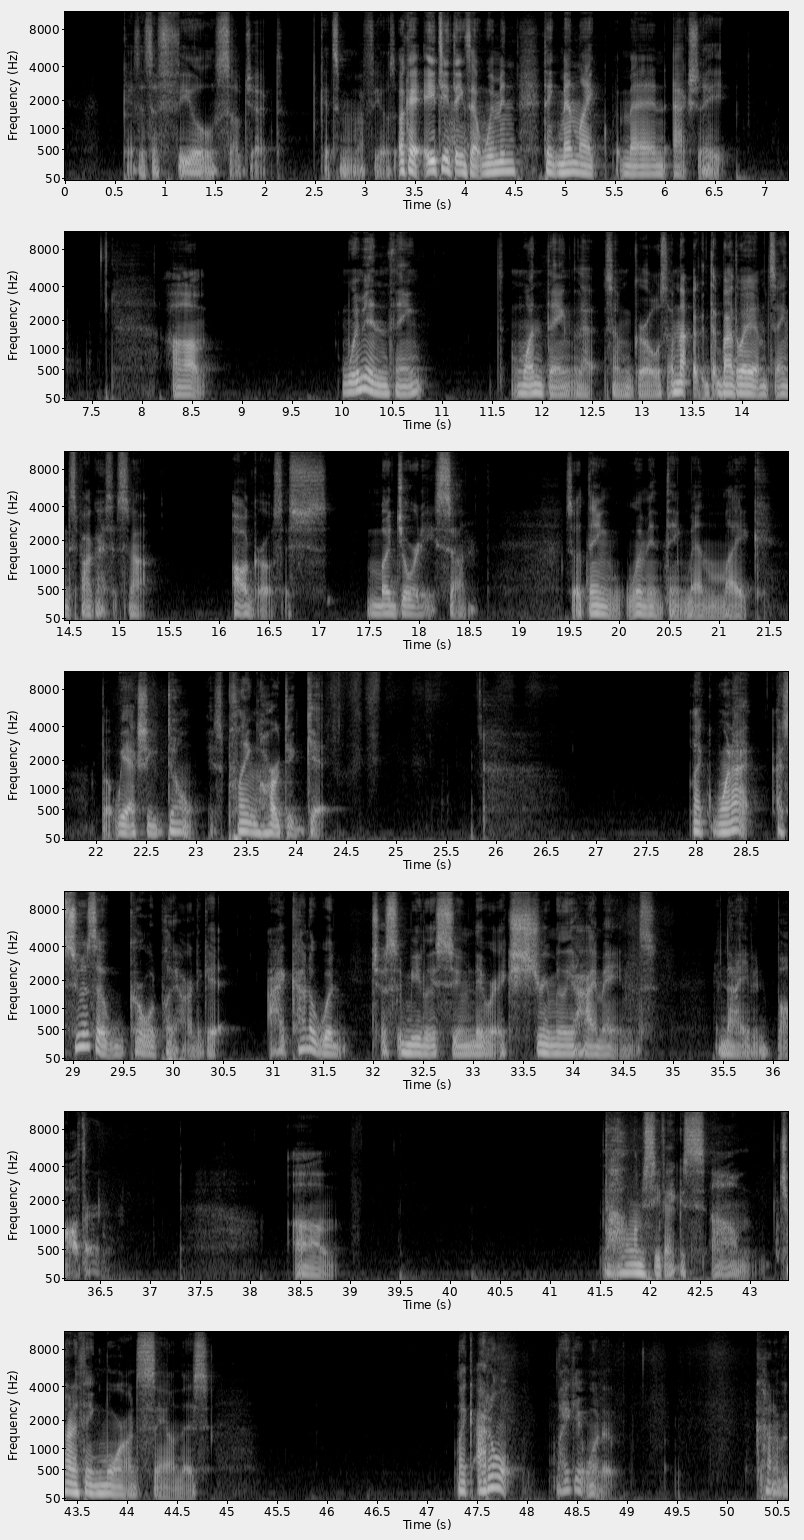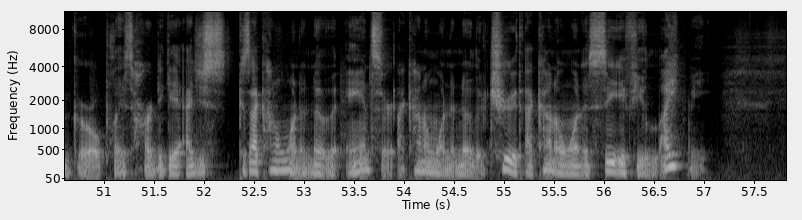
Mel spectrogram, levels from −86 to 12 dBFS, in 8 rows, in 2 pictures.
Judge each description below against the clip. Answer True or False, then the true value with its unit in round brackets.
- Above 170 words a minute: False (155 wpm)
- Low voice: True (110 Hz)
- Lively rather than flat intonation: False (2.8 semitones)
